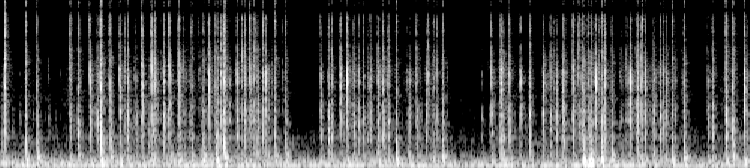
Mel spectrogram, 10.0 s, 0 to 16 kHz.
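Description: Fingertips type rapidly on a mechanical keyboard with white plastic keycaps on a silver frame with a backlight. Dense streams of short, bright clicks and clacks rattle over a steady low hum, with brief pauses near the 4 and 6 second marks.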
